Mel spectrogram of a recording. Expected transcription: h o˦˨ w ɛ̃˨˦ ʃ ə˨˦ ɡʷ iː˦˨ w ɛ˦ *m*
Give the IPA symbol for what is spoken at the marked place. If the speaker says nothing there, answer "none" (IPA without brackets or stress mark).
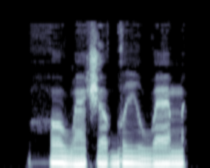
m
